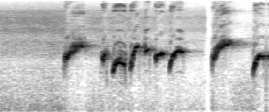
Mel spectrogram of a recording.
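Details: Double-style song of a red-whiskered bulbul from Pa La-u, Thailand: a rapid, tumbling run of about eight loud, liquid whistled notes with one short pause.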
